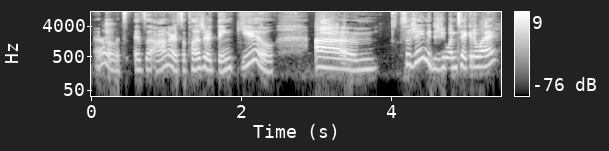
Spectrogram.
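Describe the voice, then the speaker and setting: A woman's voice: on the high side, animated, moderate pace, no echo. A woman of about thirty hosting a podcast interview, upbeat and friendly. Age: 30s. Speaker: podcast host.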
